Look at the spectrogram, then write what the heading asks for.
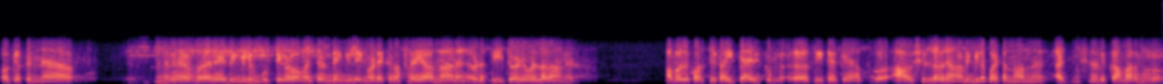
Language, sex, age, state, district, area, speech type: Malayalam, female, 18-30, Kerala, Kasaragod, rural, conversation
